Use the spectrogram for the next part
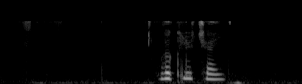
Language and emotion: Russian, neutral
